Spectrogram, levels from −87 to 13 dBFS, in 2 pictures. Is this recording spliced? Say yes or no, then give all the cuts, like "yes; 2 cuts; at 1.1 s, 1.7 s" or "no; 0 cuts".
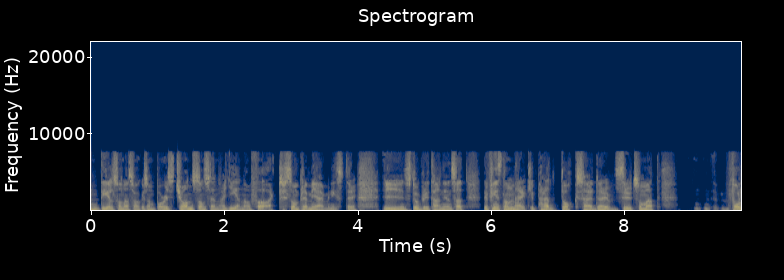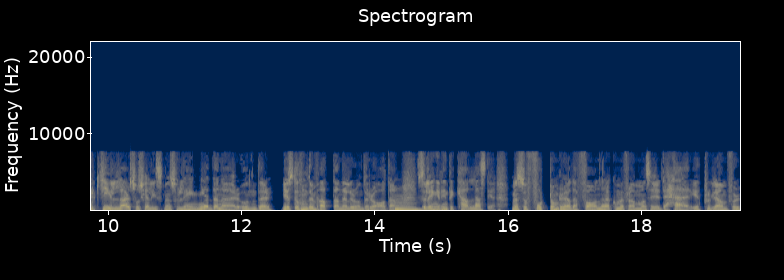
no; 0 cuts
